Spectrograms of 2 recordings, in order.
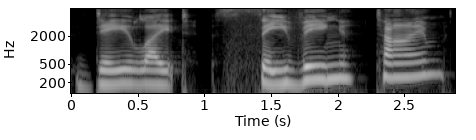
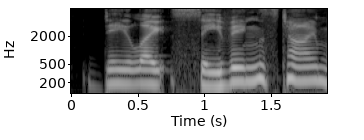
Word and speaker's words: daylight saving time: But I want to first start with, did you know that the proper way to say it is daylight saving time, not daylight savings time, which sounds more accurate? So you're wrong if you're calling it daylight savings time.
